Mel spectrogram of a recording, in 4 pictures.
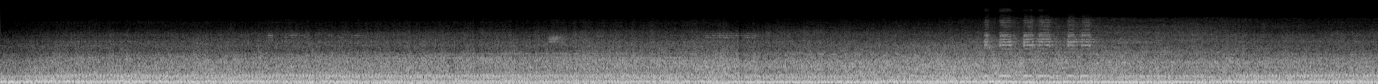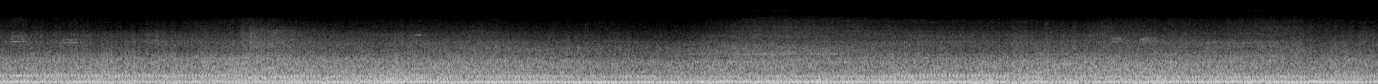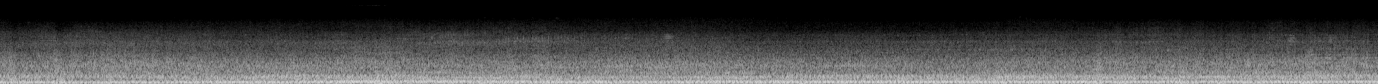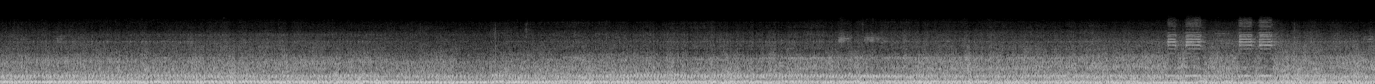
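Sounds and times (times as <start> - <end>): road noise: 0.0 - 55.0
vehicle horns tooting: 9.8 - 11.0, 53.0 - 54.2.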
